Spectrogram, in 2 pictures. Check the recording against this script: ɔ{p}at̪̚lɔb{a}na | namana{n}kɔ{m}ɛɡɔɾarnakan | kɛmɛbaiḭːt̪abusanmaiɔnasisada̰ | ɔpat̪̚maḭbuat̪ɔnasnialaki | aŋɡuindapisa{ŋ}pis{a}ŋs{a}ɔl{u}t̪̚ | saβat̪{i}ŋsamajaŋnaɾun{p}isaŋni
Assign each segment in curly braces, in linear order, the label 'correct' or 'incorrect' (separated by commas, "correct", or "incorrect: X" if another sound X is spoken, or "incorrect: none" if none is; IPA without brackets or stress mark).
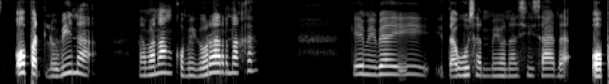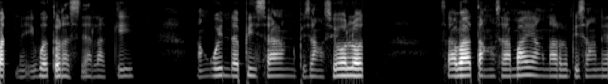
correct, incorrect: i, incorrect: ŋ, correct, correct, correct, incorrect: i, incorrect: ɔ, incorrect: a, correct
